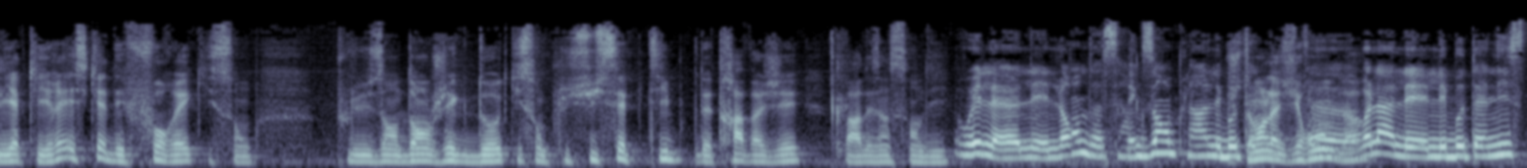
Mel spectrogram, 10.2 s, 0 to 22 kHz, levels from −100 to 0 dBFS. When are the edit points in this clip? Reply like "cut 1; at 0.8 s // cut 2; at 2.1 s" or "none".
cut 1; at 4.6 s // cut 2; at 7.5 s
